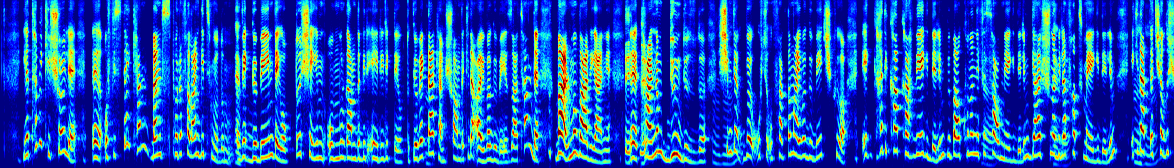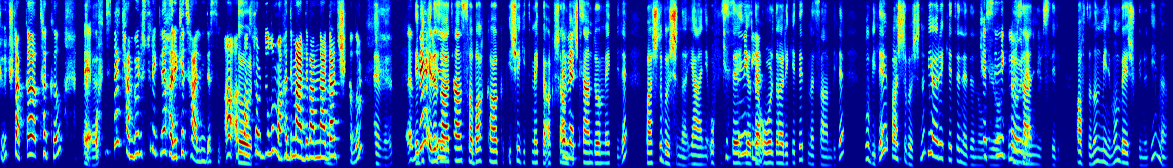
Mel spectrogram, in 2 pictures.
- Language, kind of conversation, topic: Turkish, podcast, Uzaktan çalışmanın zorlukları ve avantajları nelerdir?
- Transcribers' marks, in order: chuckle; tapping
